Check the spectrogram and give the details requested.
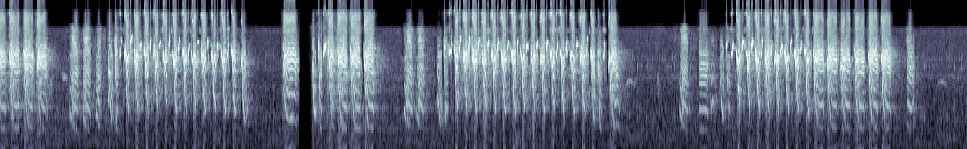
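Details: Zebra finch singing vigorously: extended bursts of rapid buzzy, nasal notes repeated almost continuously, separated by brief pauses and short clusters of sharp calls.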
